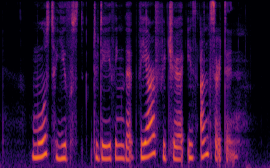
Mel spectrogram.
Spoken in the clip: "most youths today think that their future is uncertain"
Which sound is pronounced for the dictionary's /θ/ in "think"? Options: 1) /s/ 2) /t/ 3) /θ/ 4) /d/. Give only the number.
3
